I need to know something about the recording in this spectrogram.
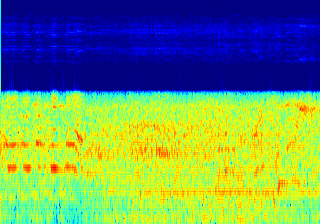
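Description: Several children's voices chattering and calling out over one another, with a steady hum underneath from about a second in.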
